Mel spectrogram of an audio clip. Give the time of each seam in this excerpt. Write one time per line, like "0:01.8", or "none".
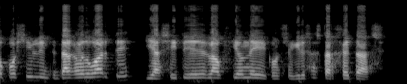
0:01.4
